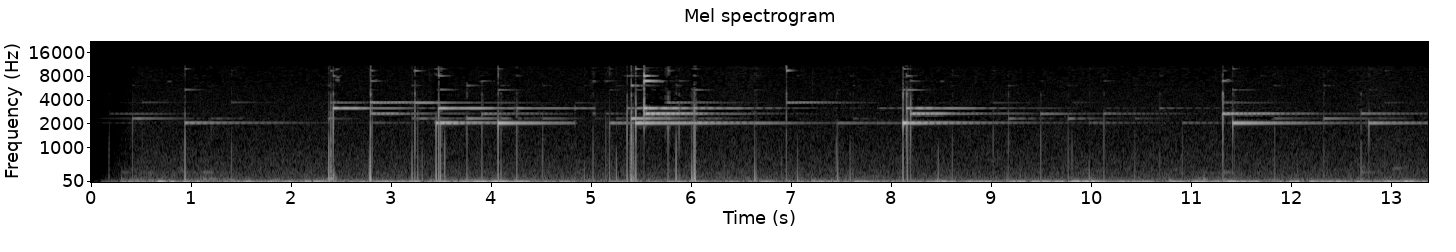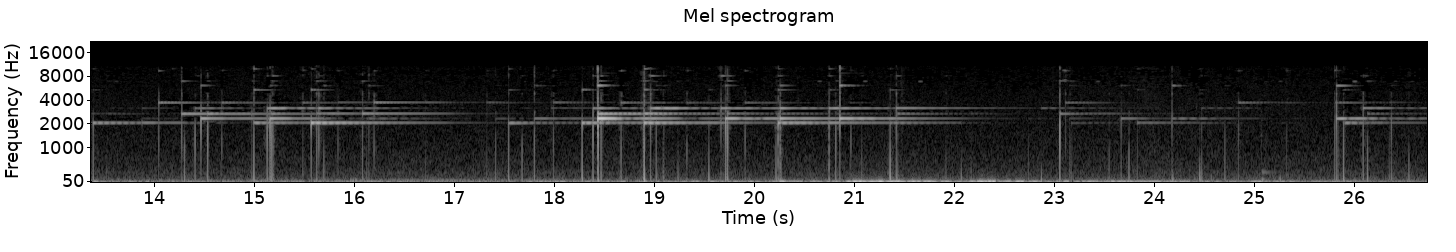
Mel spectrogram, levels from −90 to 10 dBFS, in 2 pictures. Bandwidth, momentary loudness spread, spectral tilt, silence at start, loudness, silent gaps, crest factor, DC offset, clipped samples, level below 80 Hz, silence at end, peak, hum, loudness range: 11 kHz; 24 LU; -0.5 dB/octave; 0.3 s; -27 LUFS; none; 26 dB; under 0.1%; under 0.1%; -38 dBFS; 0 s; -2 dBFS; none; 16 LU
